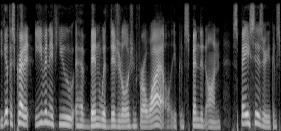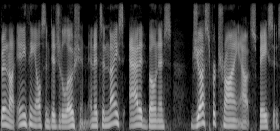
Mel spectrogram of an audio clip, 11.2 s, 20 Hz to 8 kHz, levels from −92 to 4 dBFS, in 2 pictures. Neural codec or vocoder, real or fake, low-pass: codec, 16 kHz, 2 kbps, FunCodec, trained on LibriTTS, 25 frames a second; fake; 7.2 kHz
